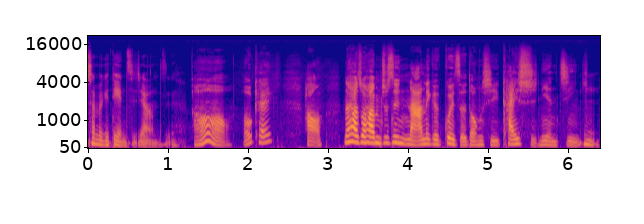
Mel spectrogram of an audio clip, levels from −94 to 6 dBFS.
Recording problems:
abrupt cut into speech; at the start

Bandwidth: 18.5 kHz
